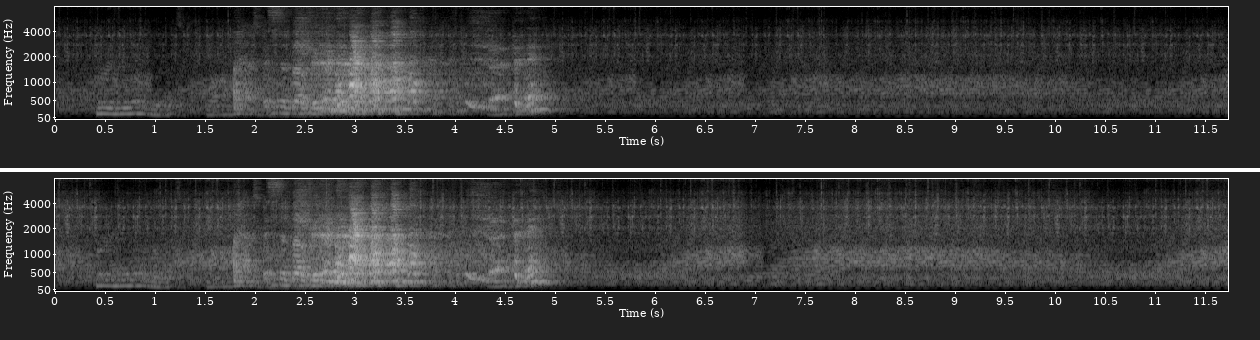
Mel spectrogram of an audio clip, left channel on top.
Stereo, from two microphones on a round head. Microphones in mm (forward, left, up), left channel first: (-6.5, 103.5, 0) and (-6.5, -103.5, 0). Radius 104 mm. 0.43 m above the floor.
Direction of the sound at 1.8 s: 20° right (ahead or behind).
